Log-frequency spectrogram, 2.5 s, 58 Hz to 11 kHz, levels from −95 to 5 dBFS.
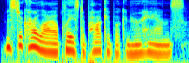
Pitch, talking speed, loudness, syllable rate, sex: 160 Hz, 215 wpm, -17 LUFS, 5.5 syllables/s, female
